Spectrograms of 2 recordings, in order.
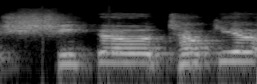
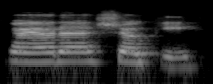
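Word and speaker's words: Toyota Shokki: Is it Shiko Tokyo or Toyota or? Yeah, Toyota Shoki.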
